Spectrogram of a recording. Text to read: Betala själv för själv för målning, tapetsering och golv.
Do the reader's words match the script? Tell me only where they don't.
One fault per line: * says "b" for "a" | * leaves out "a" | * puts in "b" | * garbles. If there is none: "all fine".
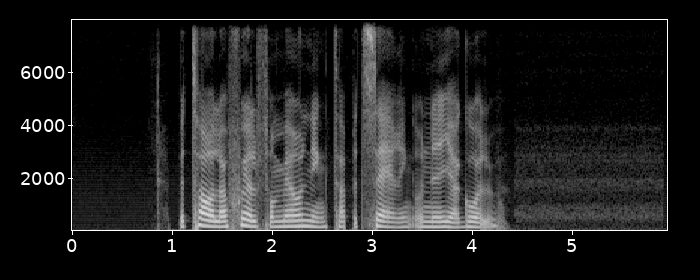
* leaves out "själv för"
* puts in "nya"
